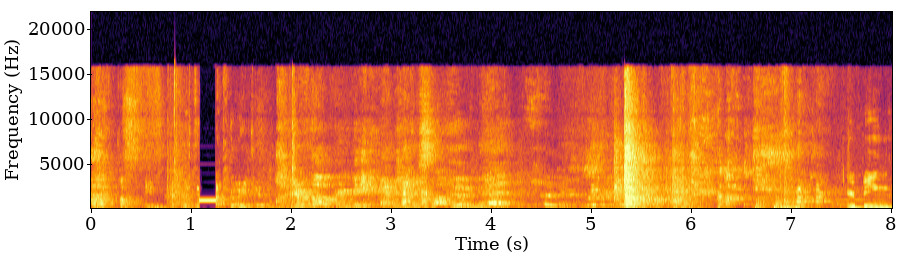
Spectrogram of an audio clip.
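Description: Young men shout and laugh nearby.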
